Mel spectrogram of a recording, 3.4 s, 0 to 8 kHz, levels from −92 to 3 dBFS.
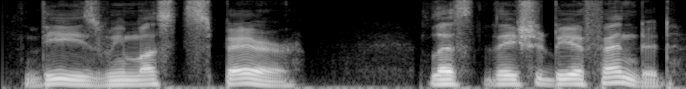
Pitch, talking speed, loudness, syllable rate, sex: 105 Hz, 155 wpm, -16 LUFS, 5.0 syllables/s, male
